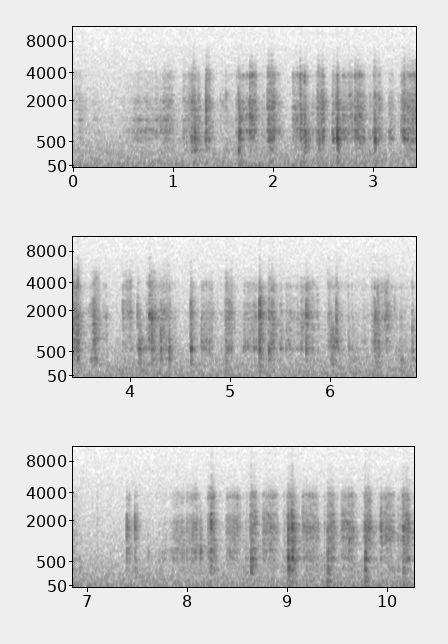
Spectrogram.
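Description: Paper being handled and sorted through by hand, rustling and crinkling in irregular crackles, with a short lull about seven seconds in.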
